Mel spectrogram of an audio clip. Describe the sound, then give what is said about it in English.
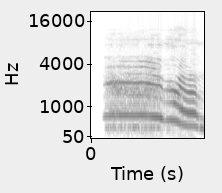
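A man in a film's boat ride scene in a tunnel lets out one loud, terrified scream, held steady for about a second before it wavers and slides downward in pitch, then cuts off abruptly. “It's one of the most, the scream and the cutting of the chicken's heads off, the head off, is two of the most disturbing parts of that whole scene.”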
